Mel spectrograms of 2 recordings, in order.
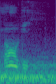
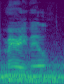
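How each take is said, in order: First: The name is said in a clipped, shortened form. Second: The name is said in a fuller, longer form. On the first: "the people here pronounce it Merville" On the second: "instead of Maryville"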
